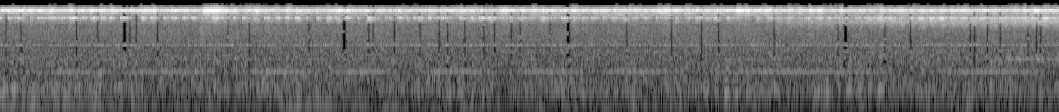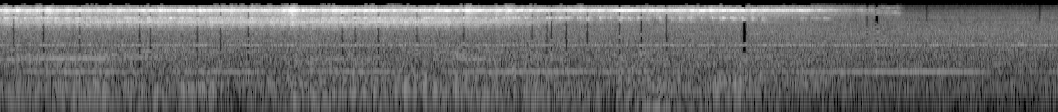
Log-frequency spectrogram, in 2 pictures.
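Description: Ultrasonic cleaning tank running: a steady hiss with several high-pitched tones over a low hum. The highest tones cut off shortly before the end as the ultrasonic output stops.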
